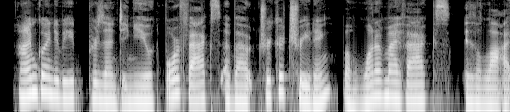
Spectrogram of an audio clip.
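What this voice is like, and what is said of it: Hoarse, mostly lost voice. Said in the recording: “I lost my voice at Oktoberfest, so I'm going to sound like this now.”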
